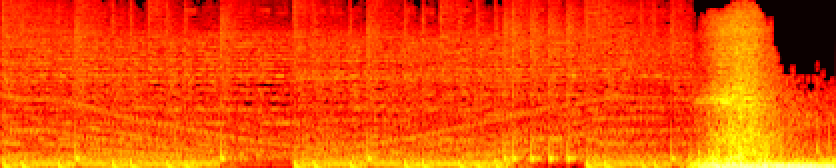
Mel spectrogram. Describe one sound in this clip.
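Upbeat music plays.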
